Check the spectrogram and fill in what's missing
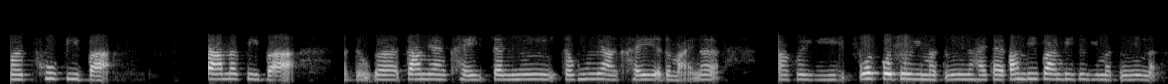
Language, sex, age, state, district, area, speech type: Manipuri, female, 18-30, Manipur, Kangpokpi, urban, conversation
